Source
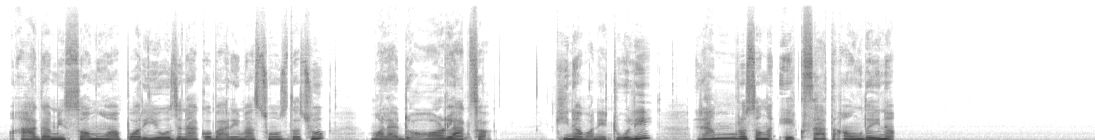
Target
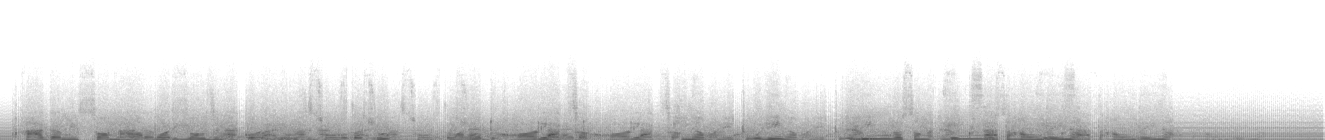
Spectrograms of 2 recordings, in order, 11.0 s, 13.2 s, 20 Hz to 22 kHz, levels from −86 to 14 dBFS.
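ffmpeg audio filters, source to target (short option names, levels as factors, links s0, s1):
-filter_complex "[0:a]adynamicequalizer=threshold=0.0126:dfrequency=500:dqfactor=1.7:tfrequency=500:tqfactor=1.7:attack=5:release=100:ratio=0.375:range=4:mode=cutabove:tftype=bell,asplit=2[s0][s1];[s1]acompressor=threshold=0.0398:ratio=4,volume=0.708[s2];[s0][s2]amix=inputs=2:normalize=0,aeval=exprs='val(0)+0.0316*(sin(2*PI*60*n/s)+sin(2*PI*2*60*n/s)/2+sin(2*PI*3*60*n/s)/3+sin(2*PI*4*60*n/s)/4+sin(2*PI*5*60*n/s)/5)':c=same,acrusher=bits=4:mix=0:aa=0.000001,asetrate=36471,aresample=44100,acrusher=bits=6:mode=log:mix=0:aa=0.000001,highpass=330,lowpass=2100,asplit=2[s3][s4];[s4]aecho=0:1:926|1852|2778:0.631|0.139|0.0305[s5];[s3][s5]amix=inputs=2:normalize=0,volume=0.794"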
